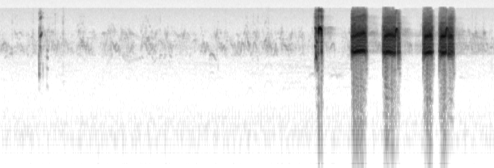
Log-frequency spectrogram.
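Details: After a long silence, a black francolin gives a brief click then four harsh, scratchy, grating notes in quick succession, loud and close.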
